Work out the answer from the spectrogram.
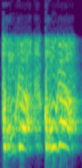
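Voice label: Japanese bailout mood low; War Thunder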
